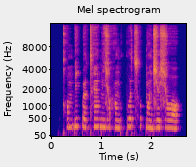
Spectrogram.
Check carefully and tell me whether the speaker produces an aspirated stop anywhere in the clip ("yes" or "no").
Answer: yes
